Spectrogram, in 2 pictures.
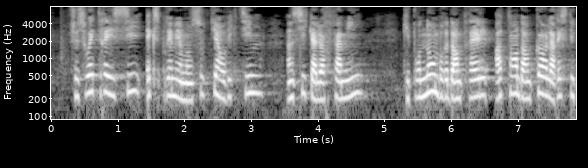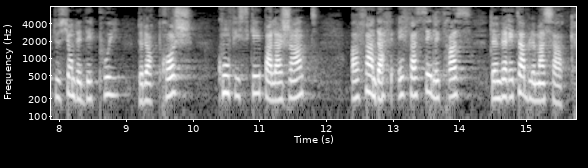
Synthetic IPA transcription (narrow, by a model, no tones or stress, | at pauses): ʒ̥əswɛt̪ʁɛisiɛkspχimemɔ̃sut̪jɛ̃ovikt̪im | ɛ̃sikalœʁfamij | kʲipuʁnɔ̃bʁəd̪ɑ̃t̪χɛlat̪ɑ̃d̪ɑ̃kɔʁlaʁɛst̪it̪ysjɔ̃d̪ed̪epʰuj | d̪̥əlœʁpχɔʃ | kɔ̃fiskʲepaʁlaʒɛ̃t̪ | afɛ̃d̪aefaselet̪χas | d̪̥ɛ̃veʁit̪abləmasakχ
